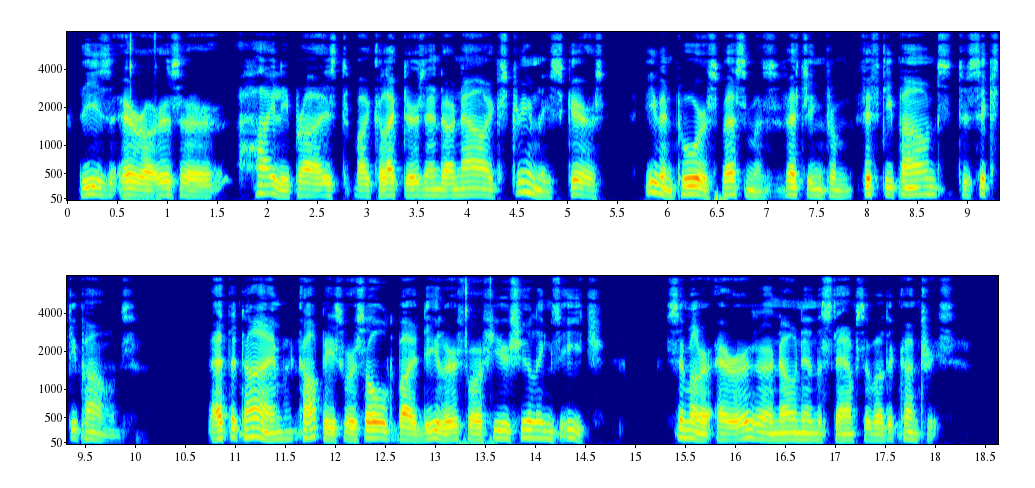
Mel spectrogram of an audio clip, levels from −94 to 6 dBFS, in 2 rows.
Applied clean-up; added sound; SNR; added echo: neural mask model Resemble Enhance denoiser.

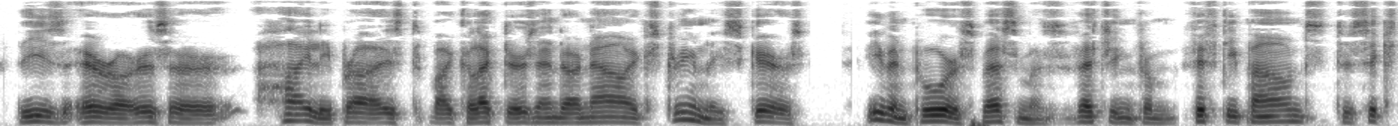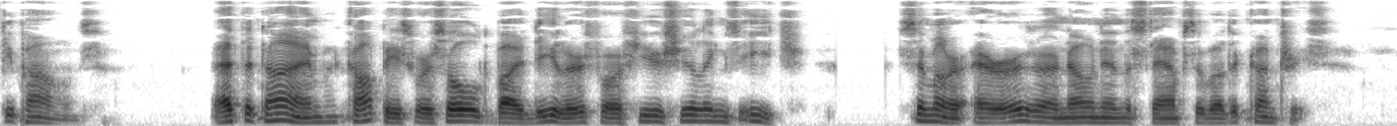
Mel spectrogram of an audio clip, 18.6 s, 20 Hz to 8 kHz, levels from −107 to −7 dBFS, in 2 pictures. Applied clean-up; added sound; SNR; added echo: none; none; none; none.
